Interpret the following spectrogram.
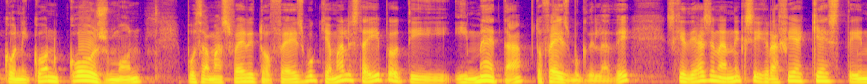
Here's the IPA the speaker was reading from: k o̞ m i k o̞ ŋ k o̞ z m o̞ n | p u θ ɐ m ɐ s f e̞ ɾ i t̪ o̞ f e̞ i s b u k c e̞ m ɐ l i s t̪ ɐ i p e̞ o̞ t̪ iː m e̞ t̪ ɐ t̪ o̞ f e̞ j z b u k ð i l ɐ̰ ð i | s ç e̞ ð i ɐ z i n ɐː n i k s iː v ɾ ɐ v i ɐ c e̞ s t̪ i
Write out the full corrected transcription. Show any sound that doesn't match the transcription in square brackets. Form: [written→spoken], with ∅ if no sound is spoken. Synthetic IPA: k o̞ [m→n] i k o̞ ŋ k o̞ z m o̞ n | p u θ ɐ m ɐ s f e̞ ɾ i t̪ o̞ f e̞ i [s→z] b u k c e̞ m ɐ l i s t̪ ɐ i p e̞ o̞ t̪ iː m e̞ t̪ ɐ t̪ o̞ f e̞ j z b u k ð i l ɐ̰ ð i | s ç e̞ ð i ɐ z i n ɐː n i k s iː [v→ɣ] ɾ ɐ [v→f] i ɐ c e̞ s t̪ i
